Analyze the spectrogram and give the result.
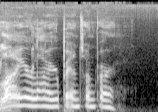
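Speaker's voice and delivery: put-on very high, squeaky little-girl voice. Describing how he had a young girl say this, in a squeaky little girl voice. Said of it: "little squeaky voice".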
